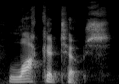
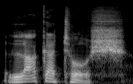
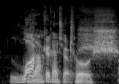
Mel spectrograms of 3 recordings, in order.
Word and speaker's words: Lakatos: All right, I'm going to go phonetically, which I'm telling you right now I know is wrong. Okay. So, don't poke me in the eye through Zoom. Okay. Imre Lakatos. Now, tell me how it should be pronounced. If I am hearing my grandmother, Imre Lakatos.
